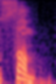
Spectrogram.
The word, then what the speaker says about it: some: उसका उच्चारण नहीं करेंगे, तो S का स, M का म हो जाएगा दोस्तों सम, ठीक है।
